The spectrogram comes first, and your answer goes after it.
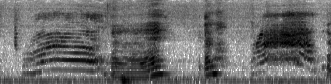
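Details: Domestic cat meowing in a way that sounds like saying "no": drawn-out, wavering meows with bending pitch, three or four calls in quick succession, indoors with faint low hum.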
